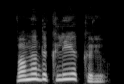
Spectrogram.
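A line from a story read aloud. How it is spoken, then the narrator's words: Gentle explanation, young woman. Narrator (Russian): мягко пояснила девушка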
